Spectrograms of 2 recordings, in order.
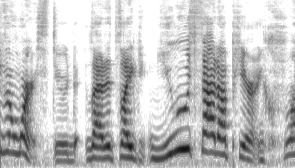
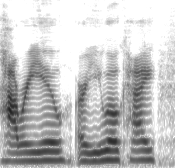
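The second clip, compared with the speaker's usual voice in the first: stiff, flat, mechanical robot voice monotone; 6 semitones lower than usual. Mocking a woman's awkward greeting: imitating Laura sounding robotic. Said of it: "Sounds like a fucking robot".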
